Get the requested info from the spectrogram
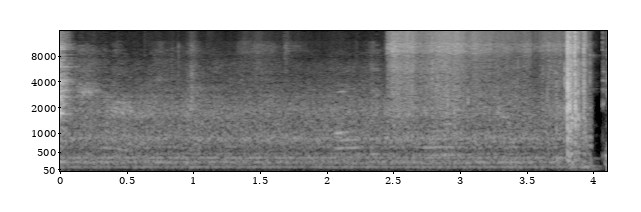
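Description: Steady low hum of kitchen room sound from a phone recording, with a high hiss coming in after about two and a half seconds. There is a sharp click at the start and another just before the end.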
